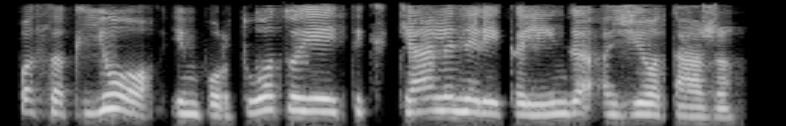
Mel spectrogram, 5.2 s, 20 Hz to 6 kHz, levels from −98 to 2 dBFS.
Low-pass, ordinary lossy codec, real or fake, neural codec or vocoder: 5.4 kHz; AAC, 24 kbps; real; none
